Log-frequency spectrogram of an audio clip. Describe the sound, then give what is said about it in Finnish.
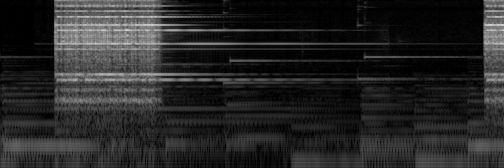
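A telephone bell rings loudly in a burst of about a second, falls silent under a soft sustained melodic tone, then starts ringing again at the end, during a Yle X radio show. “Mun oli pakko soittaa teille, kun ette vastaa viesteihin.”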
